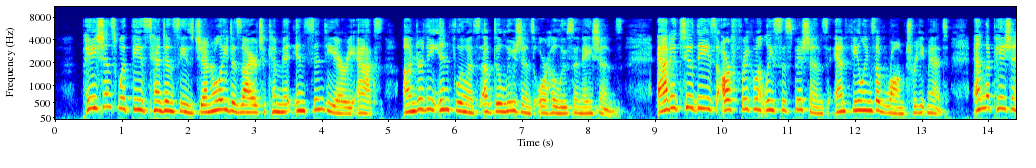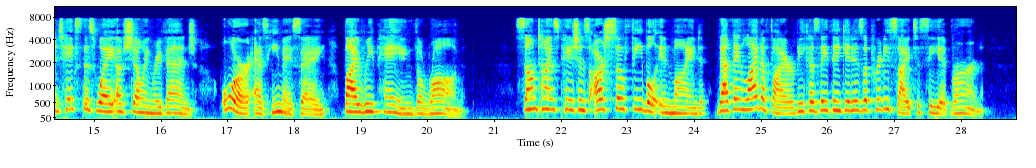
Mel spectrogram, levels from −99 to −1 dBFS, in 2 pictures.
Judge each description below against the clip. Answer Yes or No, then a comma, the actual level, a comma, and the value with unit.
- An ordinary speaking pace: Yes, average, 150 wpm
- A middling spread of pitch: No, wide, 7.2 semitones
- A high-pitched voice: Yes, high, 240 Hz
